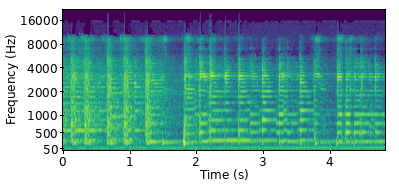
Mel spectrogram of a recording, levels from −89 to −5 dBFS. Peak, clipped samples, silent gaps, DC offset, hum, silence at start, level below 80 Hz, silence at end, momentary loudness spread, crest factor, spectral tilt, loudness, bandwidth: 0 dBFS; under 0.1%; none; under 0.1%; none; 0 s; -36 dBFS; 0 s; 6 LU; 16 dB; -2.5 dB/octave; -14 LUFS; 16.5 kHz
